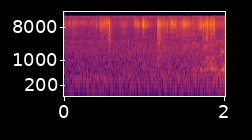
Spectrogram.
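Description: Playing cards slap softly onto a table.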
